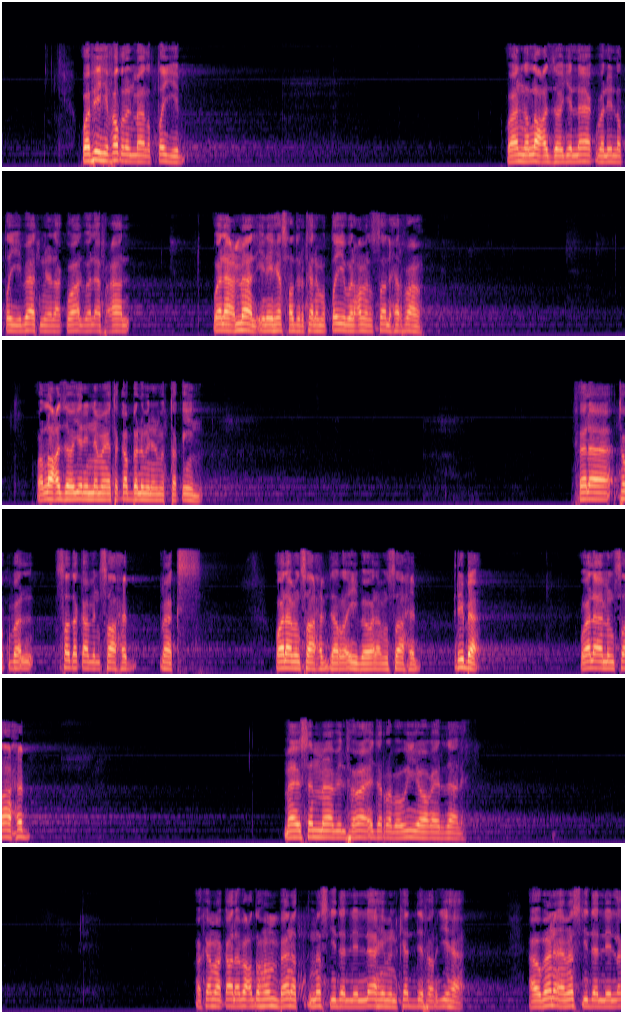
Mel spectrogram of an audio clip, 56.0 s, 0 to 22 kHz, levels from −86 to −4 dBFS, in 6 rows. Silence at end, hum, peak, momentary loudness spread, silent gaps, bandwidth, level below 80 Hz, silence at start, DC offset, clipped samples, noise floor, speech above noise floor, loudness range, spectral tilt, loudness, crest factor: 0 s; none; -6 dBFS; 10 LU; none; 8 kHz; -56 dBFS; 1.2 s; under 0.1%; under 0.1%; -68 dBFS; 47 dB; 8 LU; -5.5 dB/octave; -22 LUFS; 18 dB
